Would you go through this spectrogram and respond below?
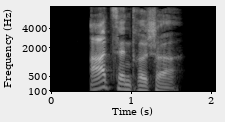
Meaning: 1. comparative degree of azentrisch 2. inflection of azentrisch: strong/mixed nominative masculine singular 3. inflection of azentrisch: strong genitive/dative feminine singular
- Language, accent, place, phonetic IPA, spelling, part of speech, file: German, Germany, Berlin, [ˈat͡sɛntʁɪʃɐ], azentrischer, adjective, De-azentrischer.ogg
